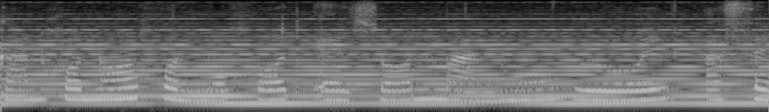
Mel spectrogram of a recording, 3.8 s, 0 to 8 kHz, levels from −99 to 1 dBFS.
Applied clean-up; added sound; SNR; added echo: none; Organ; 0 dB; none.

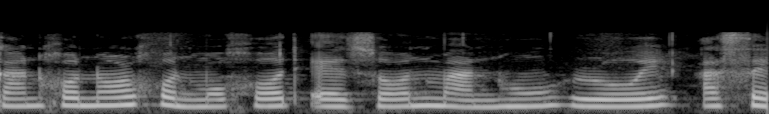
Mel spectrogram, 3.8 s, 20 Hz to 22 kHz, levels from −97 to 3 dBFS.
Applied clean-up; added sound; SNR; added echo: none; none; none; none.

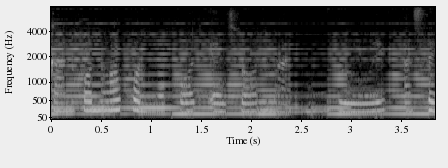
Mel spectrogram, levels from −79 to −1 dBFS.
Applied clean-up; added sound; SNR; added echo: neural mask model RNNoise.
